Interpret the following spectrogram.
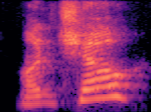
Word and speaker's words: Hunxho: Huncho? Yeah, he pronounces it like that.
